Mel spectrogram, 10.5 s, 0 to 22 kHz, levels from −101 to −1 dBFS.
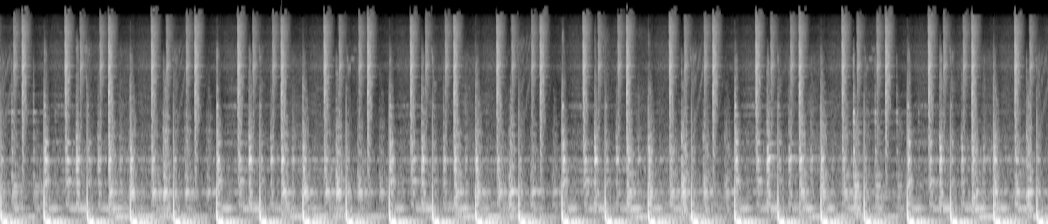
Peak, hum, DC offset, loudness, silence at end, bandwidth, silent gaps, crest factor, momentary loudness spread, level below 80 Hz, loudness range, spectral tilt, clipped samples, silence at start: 0 dBFS; none; under 0.1%; -13 LUFS; 0 s; 17 kHz; none; 10 dB; 1 LU; -12 dBFS; 0 LU; -4.5 dB/octave; under 0.1%; 0 s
